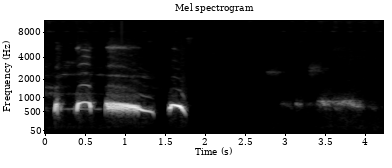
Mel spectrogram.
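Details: One spotted dove phrase for training newly caught doves to coo: two quick hooked notes, a long coo sliding downward, a short final note, then a faint low murmur after a pause.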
